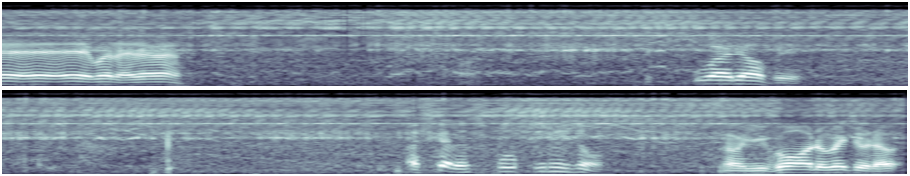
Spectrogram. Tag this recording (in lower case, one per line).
speech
